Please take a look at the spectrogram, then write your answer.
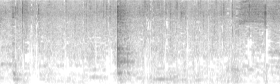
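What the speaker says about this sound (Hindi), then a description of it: "इनको फ्राई कर देना, शैलो फ्राई" Chicken-stuffed egg rolls shallow frying in a pan of oil, giving a steady close sizzle with small crackles and one sharper pop partway through, no talking.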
